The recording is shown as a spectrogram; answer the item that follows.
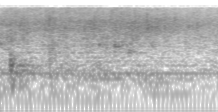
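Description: Shower water running steadily while a young granddaughter is bathed, a soft continuous hiss of spray close by with no break across the short stretch.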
